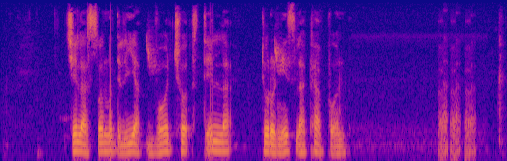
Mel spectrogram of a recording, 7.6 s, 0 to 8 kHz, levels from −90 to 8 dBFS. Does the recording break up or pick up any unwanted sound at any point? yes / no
yes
